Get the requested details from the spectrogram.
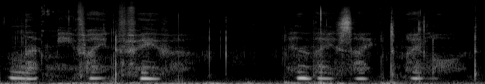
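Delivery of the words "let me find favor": usual speaking voice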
